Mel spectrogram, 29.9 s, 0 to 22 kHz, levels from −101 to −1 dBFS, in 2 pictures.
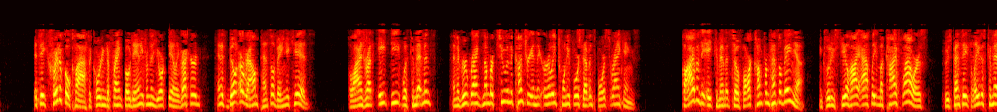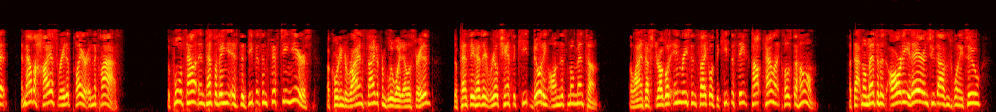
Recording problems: wrong speed and pitch; too fast and too high; 1.5 times normal speed
garbled, watery; slightly; nothing above 6 kHz

